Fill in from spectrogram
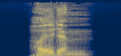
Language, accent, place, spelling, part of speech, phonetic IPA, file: German, Germany, Berlin, holdem, adjective, [ˈhɔldəm], De-holdem.ogg
- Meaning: strong dative masculine/neuter singular of hold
